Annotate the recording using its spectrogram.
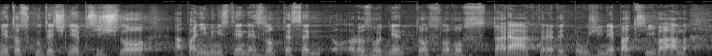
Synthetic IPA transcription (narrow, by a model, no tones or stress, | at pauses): ɲɛt̪oskut̪ɛt͡ʃɲɛpr̝̥ɪʃlo̞ʔapaɲiːmɪnɪst̪ɾɪɲɛnɛzlo̞pt̪ɛsɛɾo̞zɦo̞d̪ɲɛt̪o̞slo̞vo̞st̪aɾaːkt̪ɛɾɛːt̪ɛc̚po̞uʒiːnɛpat̪r̝̥iːvaːm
